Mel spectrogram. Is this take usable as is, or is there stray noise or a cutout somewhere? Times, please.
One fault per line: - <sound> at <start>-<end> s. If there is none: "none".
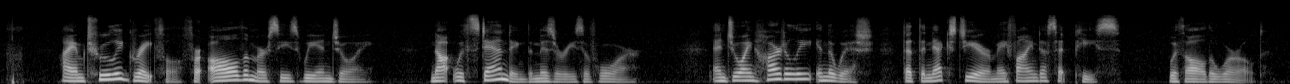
- tap at 0.1-0.2 s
